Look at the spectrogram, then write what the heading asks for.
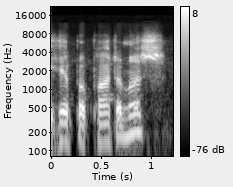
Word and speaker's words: hippopotamus: If you say the word hippopotamus and you want to show where the stress is with your friend, you can say hippopotamus. And when you give them a high five where the stress goes on the word, hippopotamus, hippopotamus, hippopotamus, okay?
